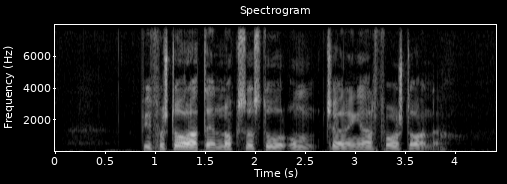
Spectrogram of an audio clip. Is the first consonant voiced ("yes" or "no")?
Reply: yes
